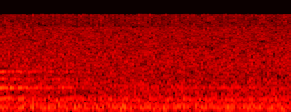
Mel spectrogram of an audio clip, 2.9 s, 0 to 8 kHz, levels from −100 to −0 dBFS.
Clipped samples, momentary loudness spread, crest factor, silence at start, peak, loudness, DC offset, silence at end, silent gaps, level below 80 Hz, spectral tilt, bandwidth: under 0.1%; 2 LU; 14 dB; 0 s; -42 dBFS; -56 LUFS; under 0.1%; 0 s; none; -64 dBFS; -3.5 dB/octave; 5.6 kHz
